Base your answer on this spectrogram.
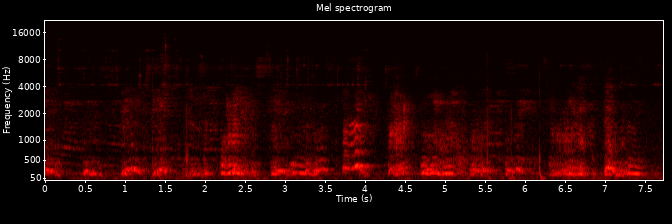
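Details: Dachshunds in a play fight, giving a steady run of low growls and snarling grumbles, each burst under a second long, with a person talking over them.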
